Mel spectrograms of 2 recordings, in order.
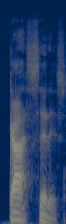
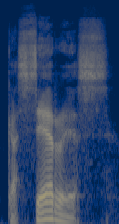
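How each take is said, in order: First: The 'er' syllable is not stressed. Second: The 'er' syllable carries the stress. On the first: The speaker calls it right. "it's really supposed to be sort of spoken fluently" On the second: The speaker calls it wrong. "I'm putting the emphasis on E R in Caceres"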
